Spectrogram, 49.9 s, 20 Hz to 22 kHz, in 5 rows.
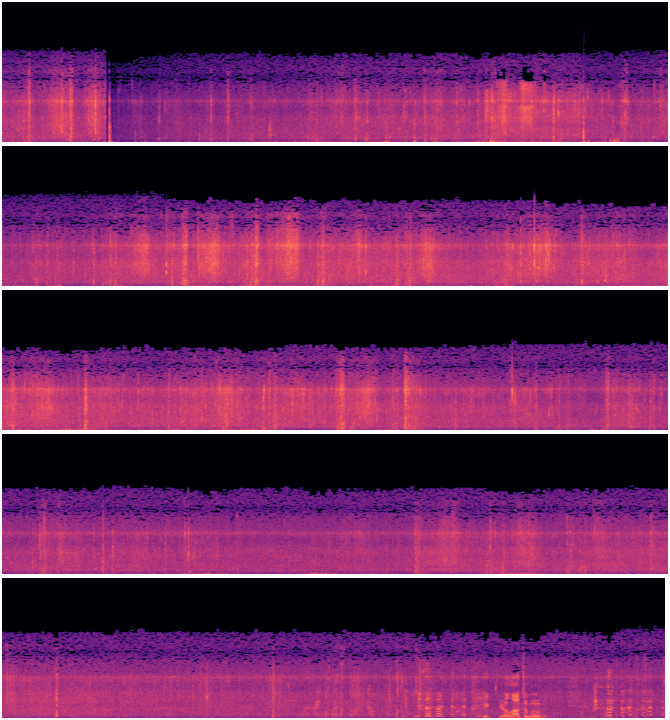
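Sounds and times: river current rushing: 0.0 - 34.4, 35.0 - 49.9
water splashes: 0.0 - 49.9
wind buffeting microphone: 2.6 - 26.5, 28.0 - 36.5, 37.1 - 47.4, 48.2 - 49.9.

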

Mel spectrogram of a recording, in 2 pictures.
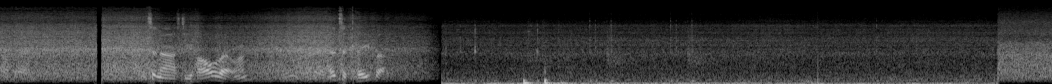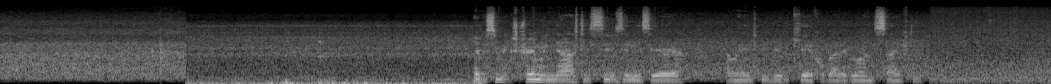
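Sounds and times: river whitewater rushing: 0.0 - 4.7, 7.8 - 21.0.

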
